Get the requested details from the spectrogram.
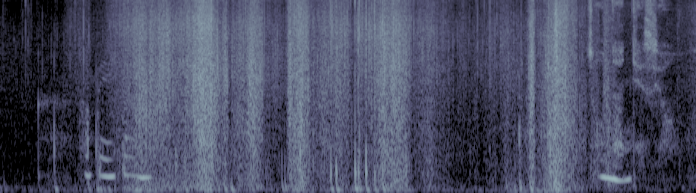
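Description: Fabric rustles against a blanket close by.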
